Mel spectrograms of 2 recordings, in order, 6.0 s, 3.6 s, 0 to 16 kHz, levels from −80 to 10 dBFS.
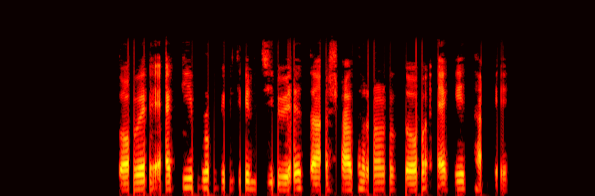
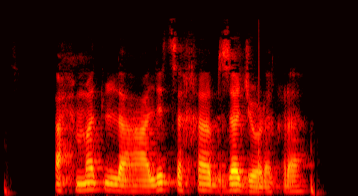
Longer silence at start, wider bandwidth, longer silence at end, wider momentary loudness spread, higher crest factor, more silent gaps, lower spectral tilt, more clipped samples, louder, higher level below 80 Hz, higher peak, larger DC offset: first, 1.2 s vs 0.05 s; second, 7.6 kHz vs 11 kHz; first, 0.9 s vs 0.45 s; second, 8 LU vs 11 LU; about the same, 22 dB vs 20 dB; first, 1.77-1.81 s, 2.57-2.61 s vs none; about the same, -5 dB/octave vs -5.5 dB/octave; neither; first, -22 LUFS vs -26 LUFS; about the same, -58 dBFS vs -58 dBFS; first, -2 dBFS vs -6 dBFS; neither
